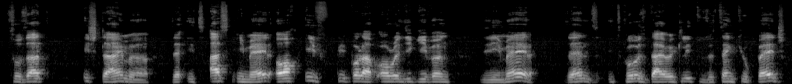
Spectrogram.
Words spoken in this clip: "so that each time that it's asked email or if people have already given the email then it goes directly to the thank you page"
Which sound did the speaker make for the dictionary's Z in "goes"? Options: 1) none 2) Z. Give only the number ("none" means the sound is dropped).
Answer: 2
